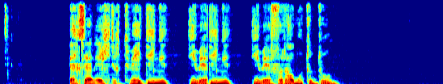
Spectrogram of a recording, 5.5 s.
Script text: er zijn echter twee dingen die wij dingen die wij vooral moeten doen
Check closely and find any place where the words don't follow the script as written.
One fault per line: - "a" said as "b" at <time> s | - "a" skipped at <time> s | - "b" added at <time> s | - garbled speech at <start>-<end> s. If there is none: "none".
none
